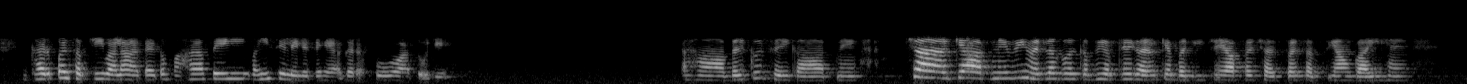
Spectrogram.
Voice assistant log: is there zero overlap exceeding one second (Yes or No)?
Yes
